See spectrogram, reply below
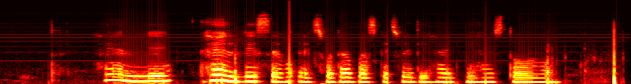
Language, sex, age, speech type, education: Nigerian Pidgin, female, 15-29, spontaneous, tertiary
